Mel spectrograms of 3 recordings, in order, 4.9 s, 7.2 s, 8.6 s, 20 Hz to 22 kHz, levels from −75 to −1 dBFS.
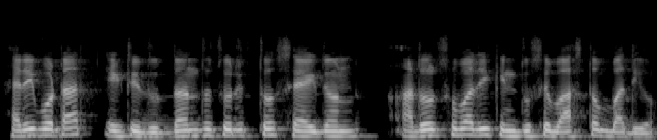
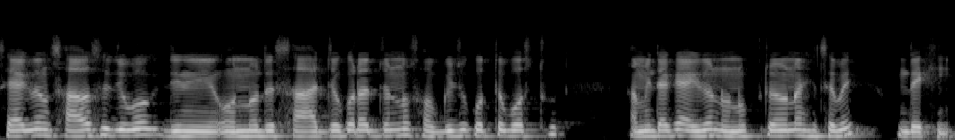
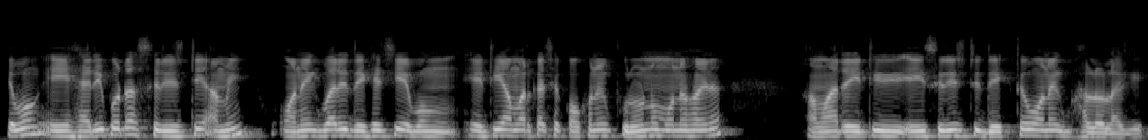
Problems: none marked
